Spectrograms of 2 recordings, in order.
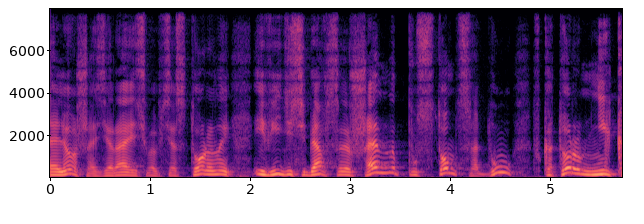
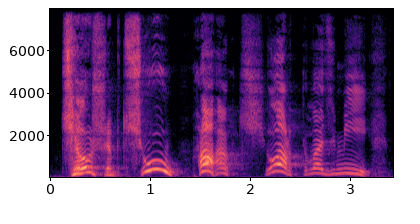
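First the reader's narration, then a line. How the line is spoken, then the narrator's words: Full-voiced shout. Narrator (Russian): крикнул друг Дмитрий Федорович самым полным голосом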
